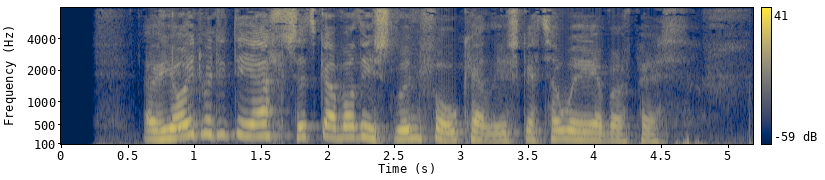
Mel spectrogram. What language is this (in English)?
Welsh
